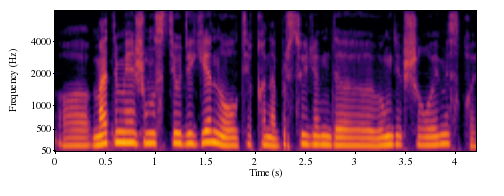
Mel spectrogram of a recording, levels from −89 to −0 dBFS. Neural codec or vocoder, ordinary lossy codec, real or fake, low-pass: codec, 16 kHz, 8 kbps, FunCodec, trained on LibriTTS, 25 frames a second; none; fake; none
